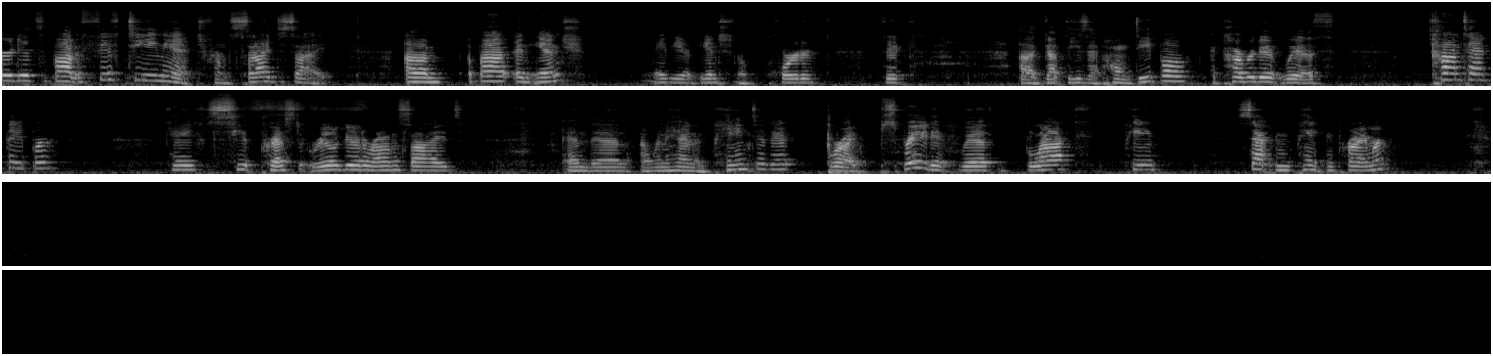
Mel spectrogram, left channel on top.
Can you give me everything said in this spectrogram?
It's about a 15-inch from side to side. About an inch, maybe an inch and a quarter thick. Got these at Home Depot. I covered it with contact paper. Okay, see it, pressed it real good around the sides. And then I went ahead and painted it, or I sprayed it with black paint, satin paint and primer.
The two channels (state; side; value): silent; right; 53 dB below the other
